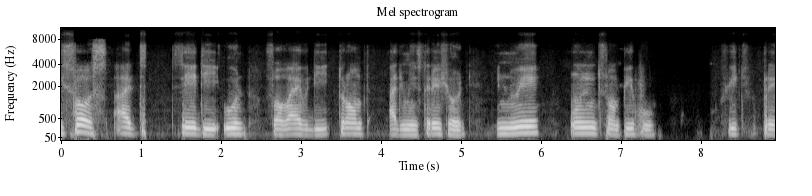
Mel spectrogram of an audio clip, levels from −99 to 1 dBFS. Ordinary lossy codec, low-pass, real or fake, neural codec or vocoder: Opus, 24 kbps; 7.2 kHz; fake; codec, 16 kHz, 16 kbps, FreqCodec, smaller model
